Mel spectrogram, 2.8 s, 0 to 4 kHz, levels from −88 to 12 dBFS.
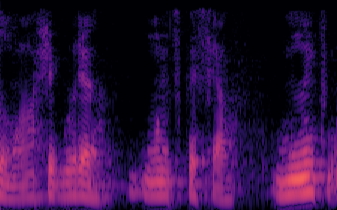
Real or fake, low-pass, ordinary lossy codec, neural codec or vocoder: fake; 3.6 kHz; none; codec, 44.1 kHz, 3.4 kbps, Pupu-Codec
